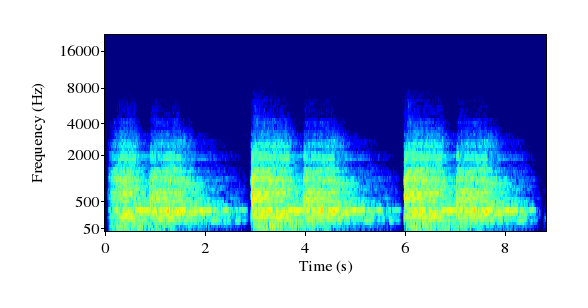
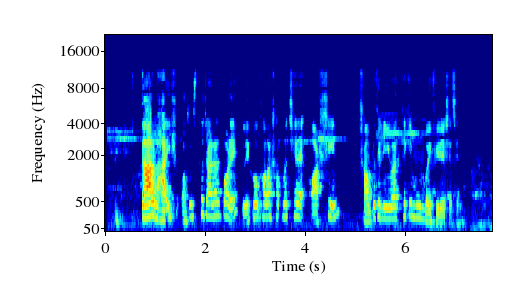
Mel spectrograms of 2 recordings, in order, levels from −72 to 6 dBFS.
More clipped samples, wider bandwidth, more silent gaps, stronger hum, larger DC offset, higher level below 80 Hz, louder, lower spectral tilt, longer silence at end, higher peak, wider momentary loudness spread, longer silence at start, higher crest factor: neither; second, 8.2 kHz vs 11.5 kHz; neither; neither; neither; first, -44 dBFS vs -64 dBFS; about the same, -25 LUFS vs -23 LUFS; first, -7.5 dB/octave vs -3.5 dB/octave; about the same, 0.2 s vs 0.2 s; second, -8 dBFS vs -2 dBFS; second, 15 LU vs 19 LU; second, 0.05 s vs 0.2 s; about the same, 18 dB vs 22 dB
